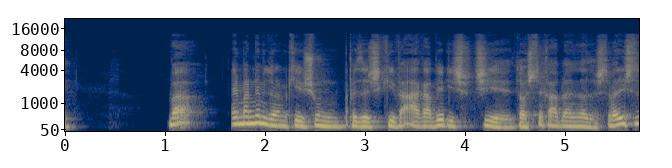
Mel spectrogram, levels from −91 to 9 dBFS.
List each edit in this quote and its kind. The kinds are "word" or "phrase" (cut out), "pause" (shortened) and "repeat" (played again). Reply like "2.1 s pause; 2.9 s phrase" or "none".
1.7 s word; 2.8 s word; 3.8 s word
